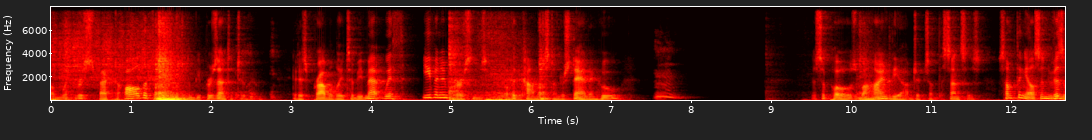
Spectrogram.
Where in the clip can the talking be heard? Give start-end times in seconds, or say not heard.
0.0-7.2, 9.5-12.6.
